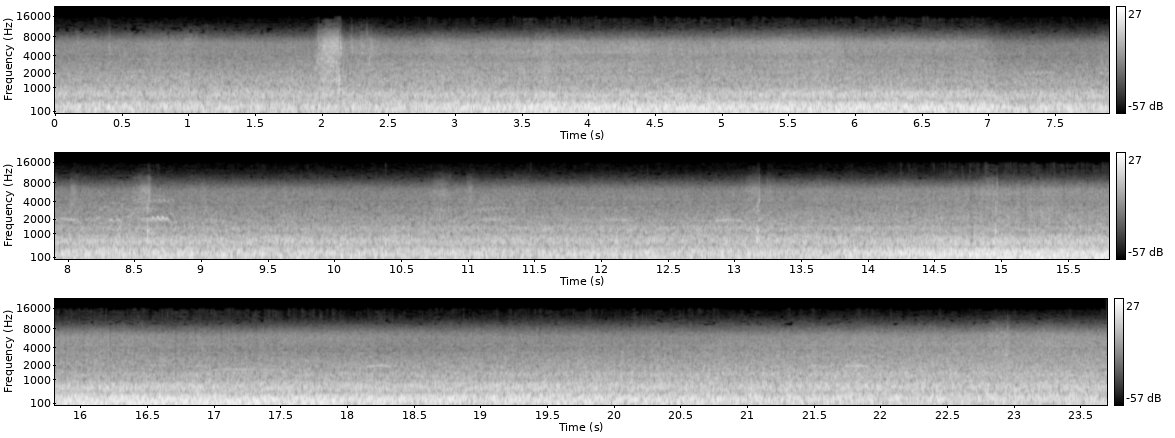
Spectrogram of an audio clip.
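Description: Ocean surf breaking and washing up a sand beach, a steady rush that swells twice.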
